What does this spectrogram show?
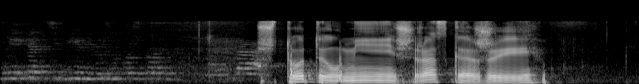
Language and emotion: Russian, sad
